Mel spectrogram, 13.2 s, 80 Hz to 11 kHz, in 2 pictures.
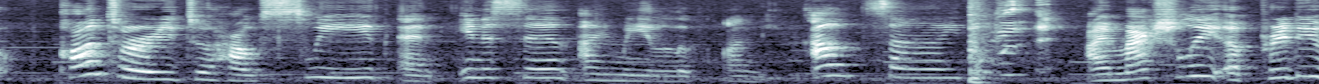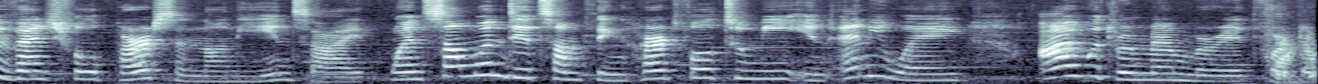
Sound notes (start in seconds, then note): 4.8 vomits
